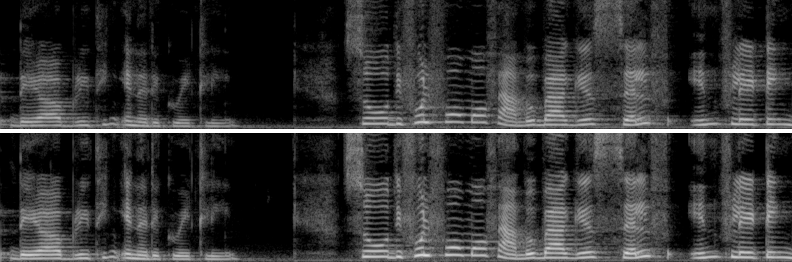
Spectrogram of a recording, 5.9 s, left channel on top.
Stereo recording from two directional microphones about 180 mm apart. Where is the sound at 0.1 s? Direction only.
25° right (ahead or behind).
